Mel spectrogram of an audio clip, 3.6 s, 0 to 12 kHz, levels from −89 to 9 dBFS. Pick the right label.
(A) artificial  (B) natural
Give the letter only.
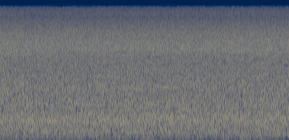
B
